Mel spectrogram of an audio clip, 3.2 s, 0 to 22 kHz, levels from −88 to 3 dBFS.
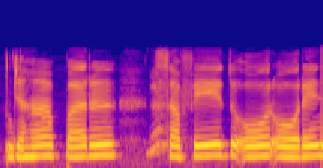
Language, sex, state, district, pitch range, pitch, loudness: Hindi, female, Madhya Pradesh, Bhopal, 205-225 Hz, 215 Hz, -9 LUFS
